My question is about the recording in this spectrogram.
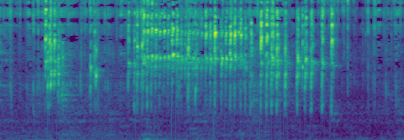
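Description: Budgerigars chattering in fast high chirps and clicks: a short burst about a second in, then a dense run of chatter for a few seconds that fades out near the end.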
